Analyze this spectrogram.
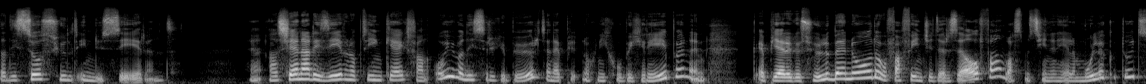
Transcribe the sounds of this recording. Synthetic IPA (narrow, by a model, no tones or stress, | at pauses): d̥ɑtɪsːoːsxʏlˠtɪ̰ndysḛːɾə̰nt | hɛʔɑlˠsjɛnaːrdizeːvənɔp̚tinkɛjk̚tfɑnojʋɑtɪsərɣəbøːrtɛnɦɛpjəətnɔxnitxubəɣreːpənɛ̰n | ɦɛpjəɛrɣənsɦʏləbɛjnoːdəxɔfʋɑfɪntjəda̰rzɛlˠfɑnʋɑ̰sətmɪsxinənɦḛːləmujləkə̥tuts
